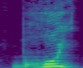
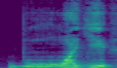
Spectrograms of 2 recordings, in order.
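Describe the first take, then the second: First: BROYER split as bro-yé; plain O sound. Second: BROYER said brwa-yé. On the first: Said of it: "Est-ce que ce O, je vais le prononcer". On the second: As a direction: say BROYER with OY sounded wa-y. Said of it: "je vais le prononcer". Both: Shown as a demonstration.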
